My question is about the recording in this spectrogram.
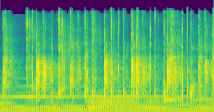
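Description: A small group clapping their hands, a quick irregular patter of claps, over background music.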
